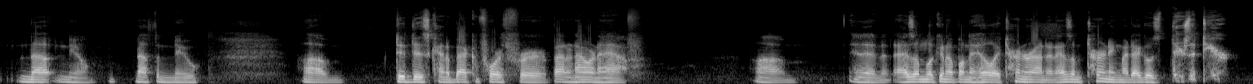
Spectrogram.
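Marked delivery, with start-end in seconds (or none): 11.6-12.3 put-on whisper, quieter. Retelling how dad spotted a deer: imitating dad whispering. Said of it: "Now your dad whispers?".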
